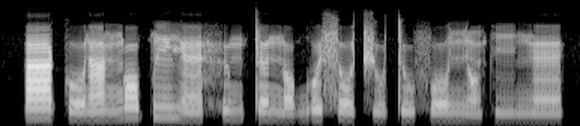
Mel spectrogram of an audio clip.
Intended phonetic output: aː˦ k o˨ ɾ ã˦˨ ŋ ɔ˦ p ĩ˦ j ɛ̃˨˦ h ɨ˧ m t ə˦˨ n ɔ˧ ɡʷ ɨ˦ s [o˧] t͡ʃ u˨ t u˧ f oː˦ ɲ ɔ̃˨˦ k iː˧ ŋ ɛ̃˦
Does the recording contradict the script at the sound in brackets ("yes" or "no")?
no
